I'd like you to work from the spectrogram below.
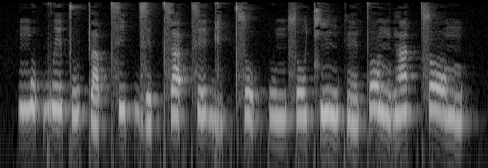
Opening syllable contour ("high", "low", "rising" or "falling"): high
